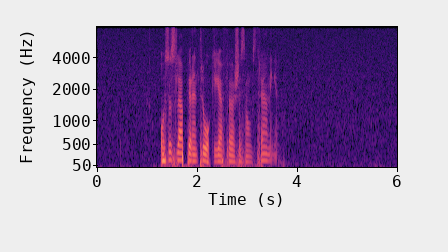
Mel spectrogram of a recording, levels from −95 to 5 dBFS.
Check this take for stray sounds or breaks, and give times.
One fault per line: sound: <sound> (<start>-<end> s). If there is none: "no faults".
no faults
